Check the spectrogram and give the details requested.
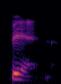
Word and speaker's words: been: we have to say okay let's try the vowel the short way since saying it the long way wasn't right and so we say bin good let's spell it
